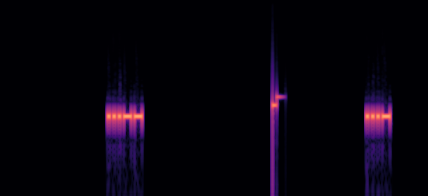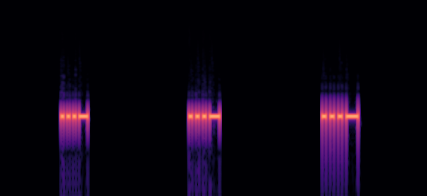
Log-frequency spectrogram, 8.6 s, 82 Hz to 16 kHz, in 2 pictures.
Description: Morse code, heard as a keyed tone, about 40 wpm, spaced as for 8 wpm, 700 Hz. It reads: 3 VVVV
